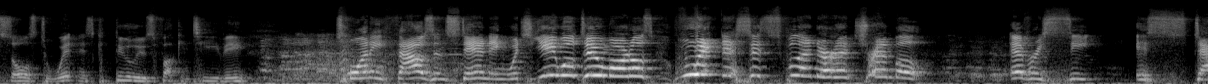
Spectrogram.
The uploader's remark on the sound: Recorded LIVE at Chicago’s Historic Green Mill Lounge on September 23rd 2023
